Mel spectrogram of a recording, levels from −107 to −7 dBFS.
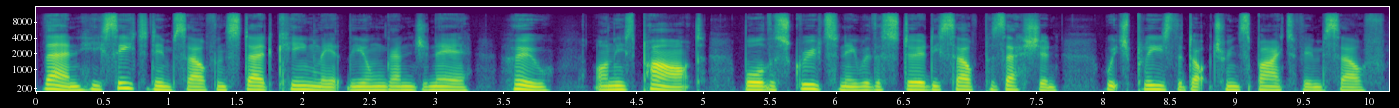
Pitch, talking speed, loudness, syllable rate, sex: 155 Hz, 185 wpm, -20 LUFS, 5.2 syllables/s, female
